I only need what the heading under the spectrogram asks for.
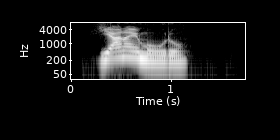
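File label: "Jana De Muru", Sardinian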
